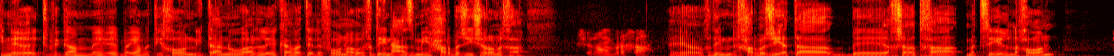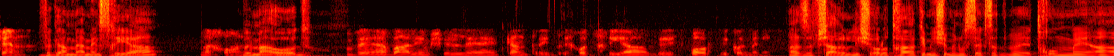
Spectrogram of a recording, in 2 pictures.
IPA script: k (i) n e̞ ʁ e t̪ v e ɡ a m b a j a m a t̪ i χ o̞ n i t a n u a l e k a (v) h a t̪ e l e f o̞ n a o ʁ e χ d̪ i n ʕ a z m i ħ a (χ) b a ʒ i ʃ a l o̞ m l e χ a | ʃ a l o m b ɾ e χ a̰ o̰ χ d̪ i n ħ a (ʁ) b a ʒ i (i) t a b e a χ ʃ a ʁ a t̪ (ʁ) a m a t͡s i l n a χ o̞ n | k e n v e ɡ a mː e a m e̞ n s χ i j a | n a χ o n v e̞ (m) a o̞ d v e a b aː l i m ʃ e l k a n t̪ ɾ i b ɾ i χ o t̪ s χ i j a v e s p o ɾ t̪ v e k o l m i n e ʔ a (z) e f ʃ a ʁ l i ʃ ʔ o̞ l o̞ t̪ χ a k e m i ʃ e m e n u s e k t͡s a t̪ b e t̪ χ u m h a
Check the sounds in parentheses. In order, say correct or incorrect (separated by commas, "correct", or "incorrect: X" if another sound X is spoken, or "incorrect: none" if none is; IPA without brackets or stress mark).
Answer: correct, correct, incorrect: ʁ, correct, incorrect: a, incorrect: χ, correct, correct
